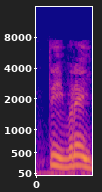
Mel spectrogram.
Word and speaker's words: Tibrey: Tibrey, Tibrey, sí. – Tibrey, ¿y cómo se escribe? – O con T. – T y Brey.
